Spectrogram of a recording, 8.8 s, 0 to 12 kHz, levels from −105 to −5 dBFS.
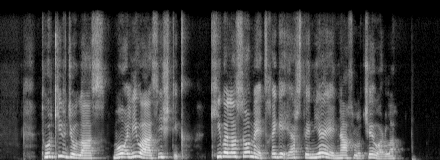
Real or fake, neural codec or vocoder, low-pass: fake; codec, 24 kHz, 3.1 kbps, DualCodec; 10.8 kHz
